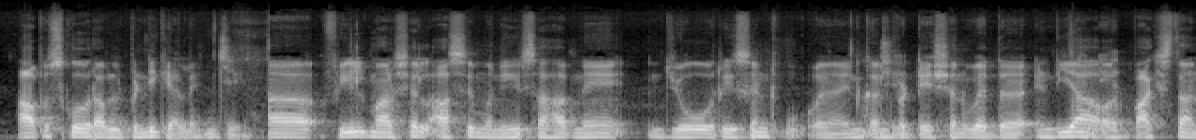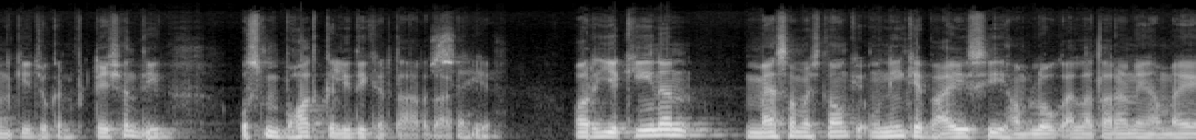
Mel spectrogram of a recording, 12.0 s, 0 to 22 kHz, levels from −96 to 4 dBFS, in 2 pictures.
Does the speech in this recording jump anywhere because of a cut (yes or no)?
yes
